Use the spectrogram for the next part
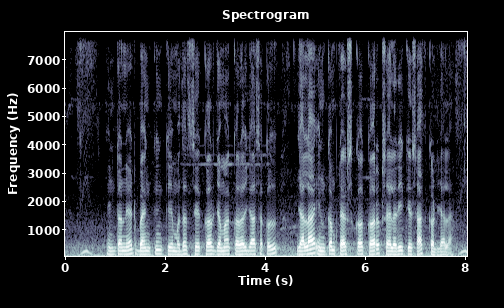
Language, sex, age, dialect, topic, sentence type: Bhojpuri, male, 31-35, Western, banking, statement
